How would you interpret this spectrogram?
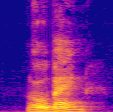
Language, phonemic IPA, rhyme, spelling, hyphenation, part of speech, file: Dutch, /roːˈbɛi̯n/, -ɛi̯n, robijn, ro‧bijn, noun, Nl-robijn.ogg
- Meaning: 1. ruby (substance) 2. ruby (gem)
